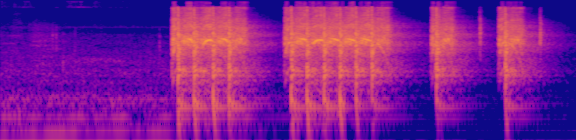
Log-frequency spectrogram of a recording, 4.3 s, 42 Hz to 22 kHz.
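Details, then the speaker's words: Guarder AKM airsoft rebuild, replaced gearbox, SP120 spring and AOE buffer, firing on full auto: crisp bursts of sharp snaps around ten per second, evenly spaced; gearbox cycles properly, not built for high rate. "As long as the zipping sound isn't louder than the popping sound made by the piston and the motor, it's actually fine. So we'll do full auto."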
